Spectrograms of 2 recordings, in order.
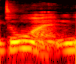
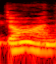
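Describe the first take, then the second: First: "Dawn" with a gliding "doo-un" vowel; New Jersey "Dawn", rounded and gliding; New Jersey pronunciation. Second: "Dawn" said the standard way, one vowel; unaccented "Dawn"; plain pronunciation. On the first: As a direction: stretch "Dawn" into "dwawn". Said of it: "they say Dawn". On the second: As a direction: say "Dawn" without the regional glide. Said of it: "they don't say Dawn". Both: Shown as a demonstration.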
